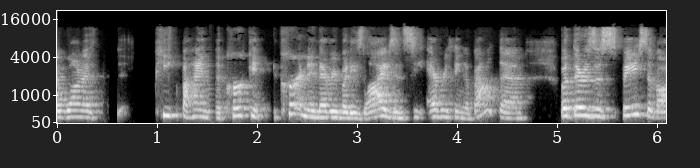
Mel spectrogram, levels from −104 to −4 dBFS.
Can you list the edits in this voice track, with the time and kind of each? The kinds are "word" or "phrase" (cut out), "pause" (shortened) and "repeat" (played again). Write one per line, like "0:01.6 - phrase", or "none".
none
